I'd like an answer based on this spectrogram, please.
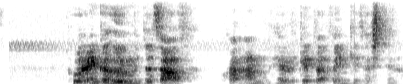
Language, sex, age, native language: Icelandic, male, 50-59, Icelandic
